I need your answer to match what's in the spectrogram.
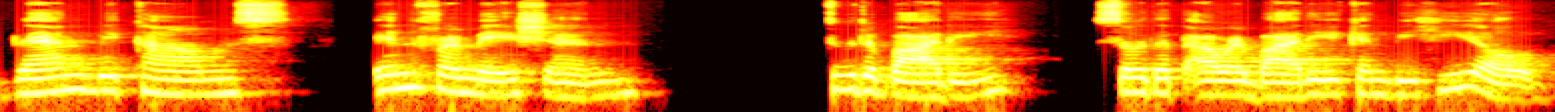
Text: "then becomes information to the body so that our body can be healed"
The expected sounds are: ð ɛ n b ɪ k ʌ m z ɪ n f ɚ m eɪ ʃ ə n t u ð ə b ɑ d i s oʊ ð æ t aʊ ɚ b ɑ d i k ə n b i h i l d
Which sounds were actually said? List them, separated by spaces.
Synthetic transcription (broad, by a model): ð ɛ n b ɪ k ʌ m s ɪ n f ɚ m eɪ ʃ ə n t u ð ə b ɑ d i s oʊ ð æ t aʊ ɚ b ɑ d i k ə n b i h i l d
